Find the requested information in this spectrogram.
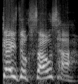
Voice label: keep looking, cantonese; XBOX; enemy

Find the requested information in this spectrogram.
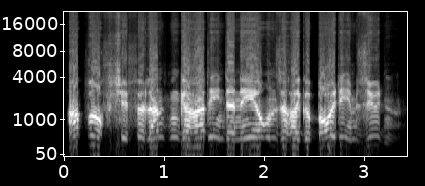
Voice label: DROPSHIP, german; Battle Engine Aquila

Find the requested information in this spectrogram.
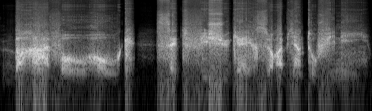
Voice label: happy, french; KRAMER; Battle Engine Aquila

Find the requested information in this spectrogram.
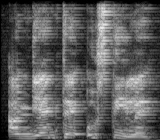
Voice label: HUD HOSTILE ENVIRONMENT, Italian; XBOX; BattleEngineAquila

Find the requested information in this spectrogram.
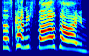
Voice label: cant be, civ fmale; XBOX

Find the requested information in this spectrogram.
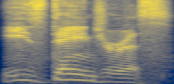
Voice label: "dangerous", english male; XBOX; enemy

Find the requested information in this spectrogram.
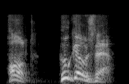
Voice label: suspicious; XBOX

